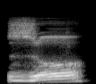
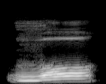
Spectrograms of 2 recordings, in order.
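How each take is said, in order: First: It starts with a plain z sound. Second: It starts with the tongue tip between the teeth. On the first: The speaker calls it wrong. "Jadi jangan dibaca zo" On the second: The speaker calls it right. "ujung lidah kita tuh keluar sedikit"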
